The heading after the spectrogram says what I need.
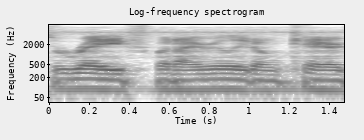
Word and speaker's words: Ralph: voldemort who was also in schindler's list uh ralph finds i know it's pronounced rafe but i really don't care to me it's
